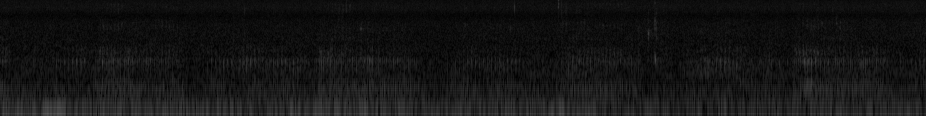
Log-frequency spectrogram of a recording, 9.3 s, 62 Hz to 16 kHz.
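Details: Purring of a 4-month-old Siberian kitten during grooming, a low even drone overlaid with gentle regular licking strokes roughly every second, plus a few small clicks.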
